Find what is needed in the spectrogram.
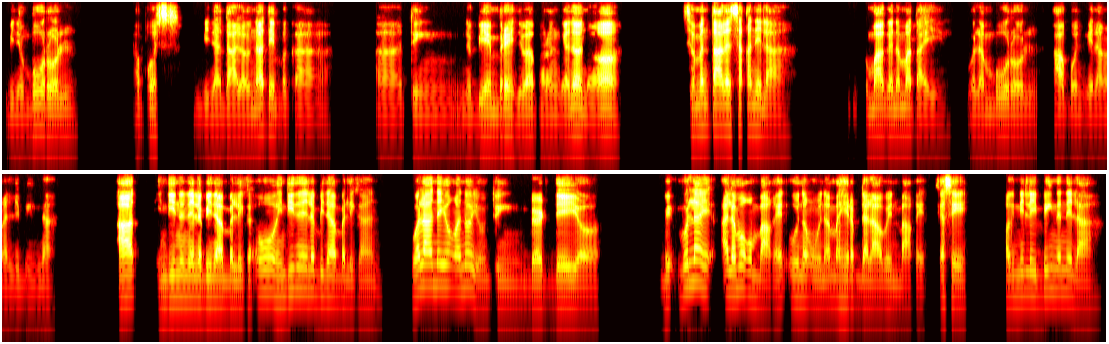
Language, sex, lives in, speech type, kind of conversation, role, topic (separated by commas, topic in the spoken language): Filipino, male, Philippines, conversation, unstructured, none, Paano mo ipaliliwanag ang kahalagahan ng pamilya sa ating kultura?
